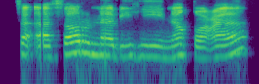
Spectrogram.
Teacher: Therefore, we're going to elevate the ra sound. And the qaf sukun in naqa'a needs to be recited with qalqala.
